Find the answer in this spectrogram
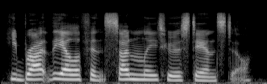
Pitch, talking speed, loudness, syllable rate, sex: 215 Hz, 180 wpm, -16 LUFS, 5.3 syllables/s, female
